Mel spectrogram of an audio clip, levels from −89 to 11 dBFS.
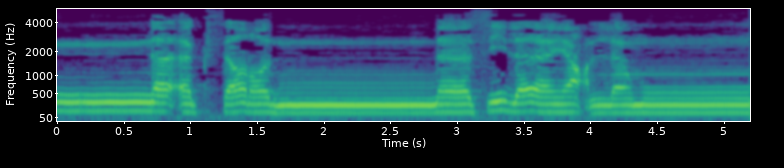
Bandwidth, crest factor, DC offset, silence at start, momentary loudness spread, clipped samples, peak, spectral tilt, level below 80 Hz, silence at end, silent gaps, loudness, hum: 5 kHz; 10 dB; under 0.1%; 0 s; 4 LU; under 0.1%; -4 dBFS; -10 dB/octave; -48 dBFS; 0 s; none; -15 LUFS; none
